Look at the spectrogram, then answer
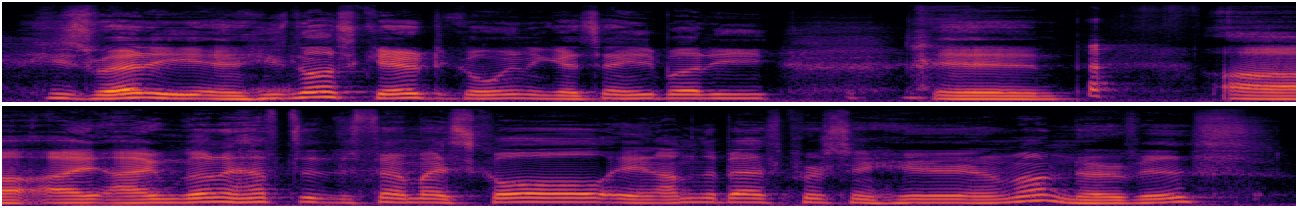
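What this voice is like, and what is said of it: Imitates another person's voice. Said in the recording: “you, like, do the same mouth movements he does ... That's how you do a good impression.”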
